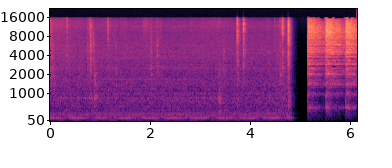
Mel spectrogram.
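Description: Low, steady electrical hum with a few faint clicks as a track is cued up at a studio desk. About five seconds in the sound cuts out briefly, and then a song starts quietly.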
